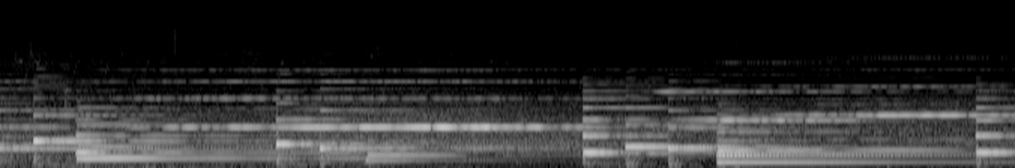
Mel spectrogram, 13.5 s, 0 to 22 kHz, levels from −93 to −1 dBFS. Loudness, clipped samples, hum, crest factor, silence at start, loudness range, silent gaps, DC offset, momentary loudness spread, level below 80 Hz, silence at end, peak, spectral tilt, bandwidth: -34 LUFS; under 0.1%; none; 18 dB; 0 s; 3 LU; none; under 0.1%; 11 LU; -74 dBFS; 0 s; -16 dBFS; -9.5 dB/octave; 5.6 kHz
